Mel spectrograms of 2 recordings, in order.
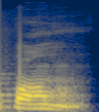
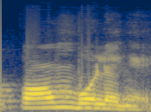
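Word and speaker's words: comb: इसको बोलते हैं कॉम। इसमें बी साइलेंट है। इसको कॉम बोलेंगे। बी साइलेंट है। कॉम्ब नहीं कॉम को म साइलेंट रहता है इसमें।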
